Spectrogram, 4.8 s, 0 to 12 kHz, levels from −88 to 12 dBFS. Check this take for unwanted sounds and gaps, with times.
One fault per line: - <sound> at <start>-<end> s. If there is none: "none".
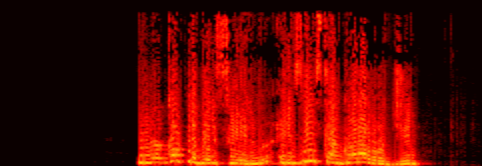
none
